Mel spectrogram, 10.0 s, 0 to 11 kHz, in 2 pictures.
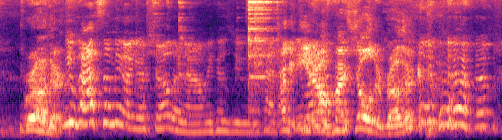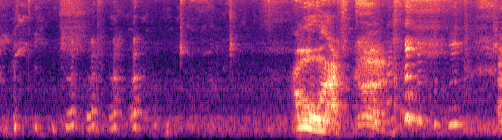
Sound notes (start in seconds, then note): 4.2 laughing; 9.0 laughs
